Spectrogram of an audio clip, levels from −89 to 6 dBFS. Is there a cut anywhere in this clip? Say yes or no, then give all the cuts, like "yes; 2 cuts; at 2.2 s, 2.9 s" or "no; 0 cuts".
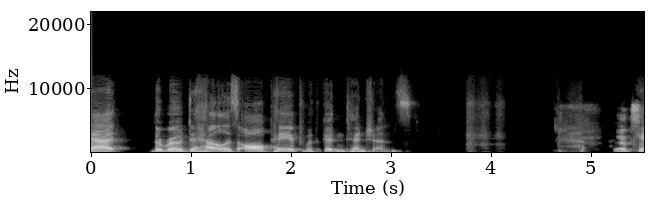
no; 0 cuts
